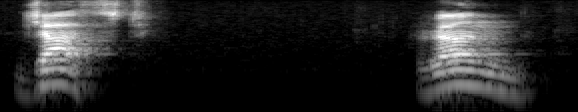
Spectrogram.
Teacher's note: ah is a single and short vowel sound the mouth is wide open the tongue position is in the center of the mouth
